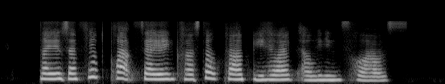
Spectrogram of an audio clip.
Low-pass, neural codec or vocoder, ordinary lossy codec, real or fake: none; codec, 16 kHz, 0.5 kbps, FreqCodec, smaller model; none; fake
